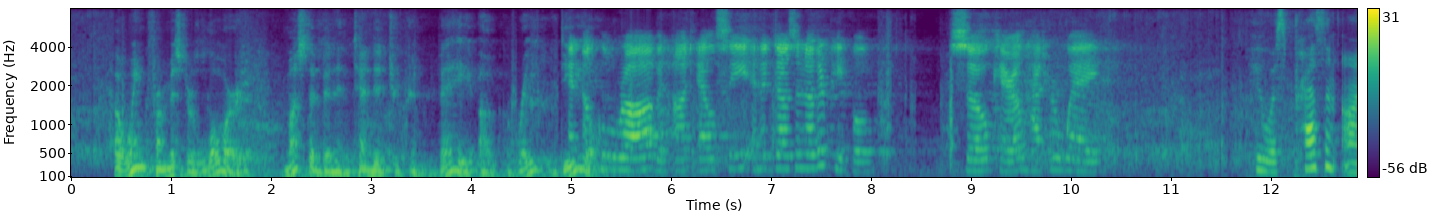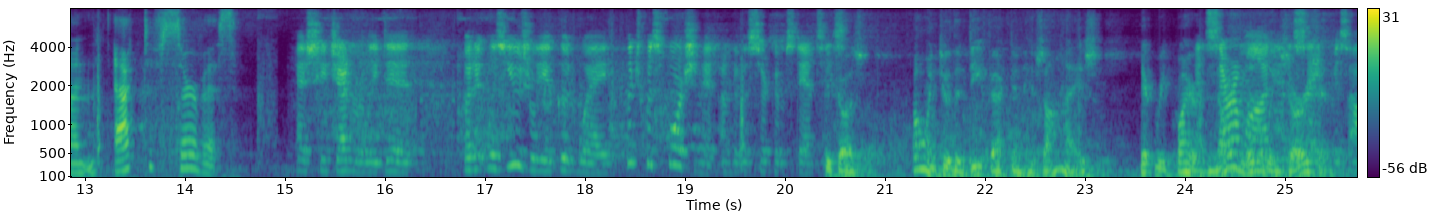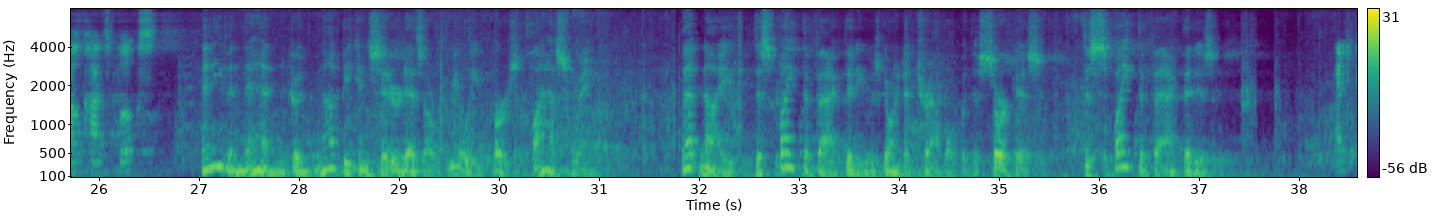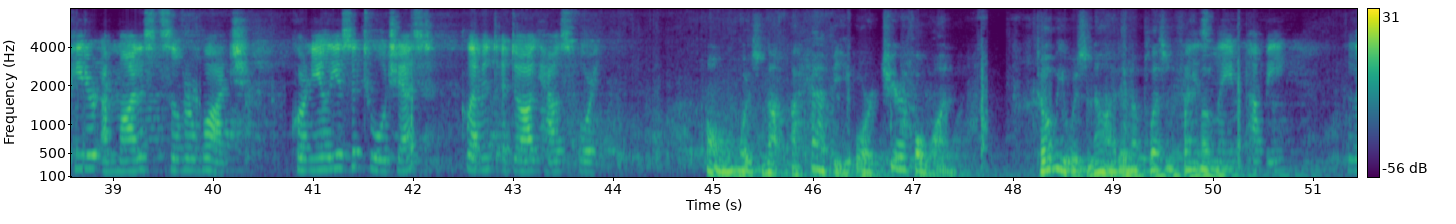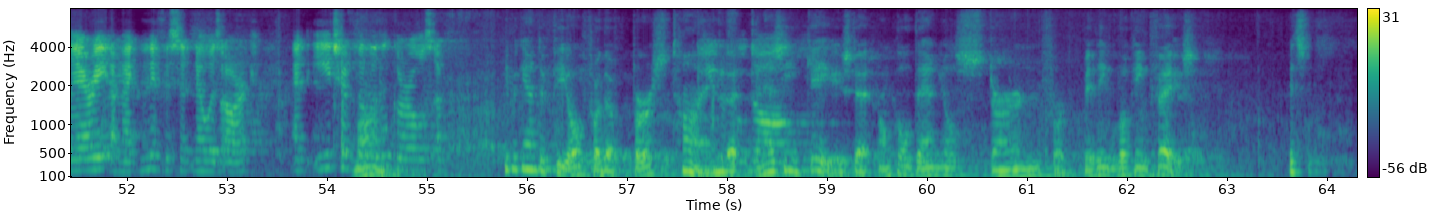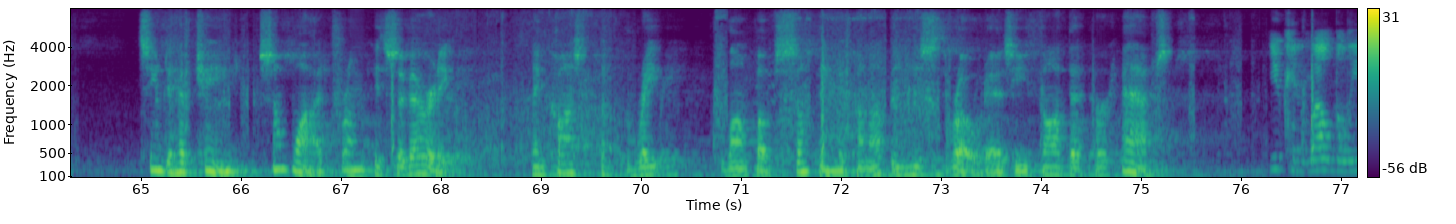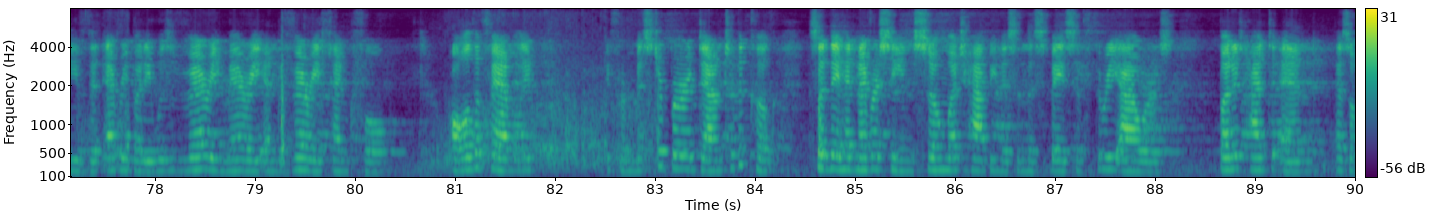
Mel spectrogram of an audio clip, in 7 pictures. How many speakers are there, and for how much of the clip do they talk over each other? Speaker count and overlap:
three, about 5%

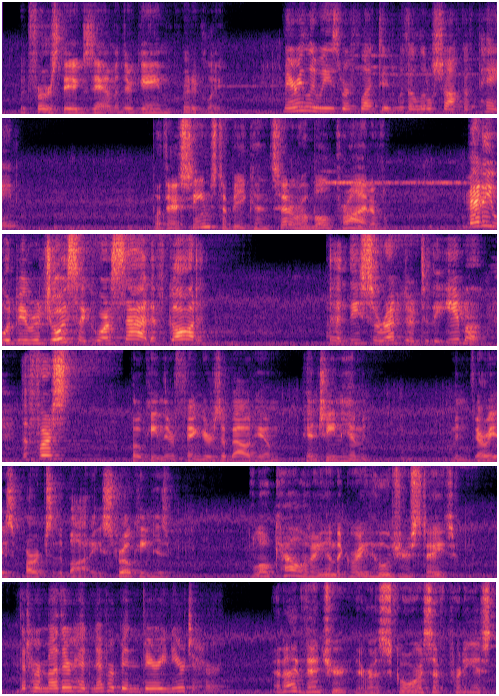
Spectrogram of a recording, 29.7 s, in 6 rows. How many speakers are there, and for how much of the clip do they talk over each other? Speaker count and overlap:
four, no overlap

